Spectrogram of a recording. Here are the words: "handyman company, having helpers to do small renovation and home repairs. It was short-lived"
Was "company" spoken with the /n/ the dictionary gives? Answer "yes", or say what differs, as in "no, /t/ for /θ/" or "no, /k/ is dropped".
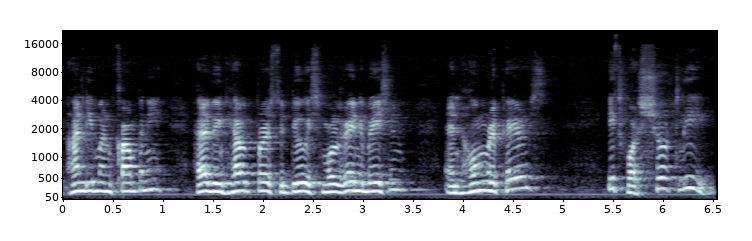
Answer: yes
